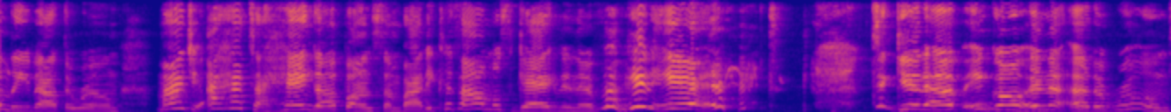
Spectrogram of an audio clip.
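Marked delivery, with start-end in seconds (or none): 1.2-8.8 laughing. Real, not acted. Recalls almost gagging on a call.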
